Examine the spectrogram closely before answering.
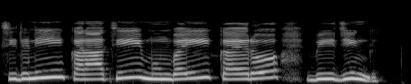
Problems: none marked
